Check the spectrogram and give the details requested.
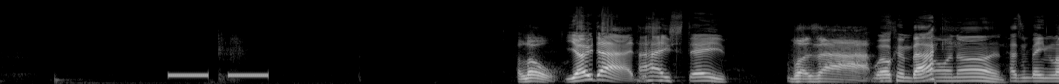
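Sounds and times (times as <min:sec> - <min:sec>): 
telephone ringback tone: 0:01.7 - 0:02.7
speech: 0:05.2 - 0:10.5.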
